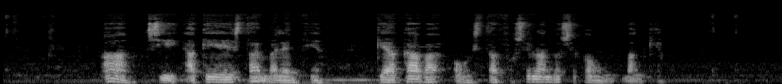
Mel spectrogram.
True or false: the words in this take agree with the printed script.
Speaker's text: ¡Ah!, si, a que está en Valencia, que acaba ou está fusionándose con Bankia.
true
